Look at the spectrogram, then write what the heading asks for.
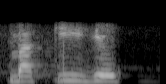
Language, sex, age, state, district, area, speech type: Punjabi, male, 45-60, Punjab, Patiala, urban, conversation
